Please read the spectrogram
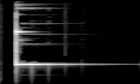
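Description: Notification bell sound effect: a single bright ding that rings out and fades away over about a second and a half.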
